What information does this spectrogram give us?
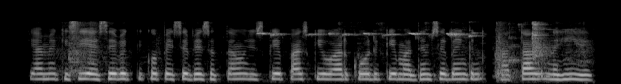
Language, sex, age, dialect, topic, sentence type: Hindi, female, 18-24, Awadhi Bundeli, banking, question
